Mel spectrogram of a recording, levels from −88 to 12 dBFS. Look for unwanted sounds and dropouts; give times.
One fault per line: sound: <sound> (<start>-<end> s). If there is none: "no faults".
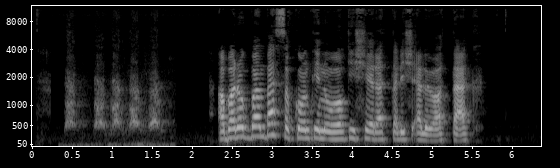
sound: bark (0.3-1.8 s)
